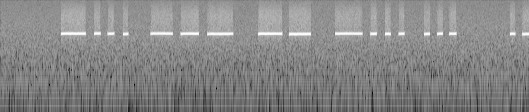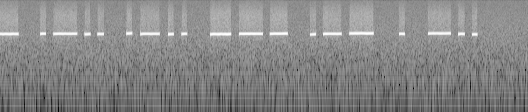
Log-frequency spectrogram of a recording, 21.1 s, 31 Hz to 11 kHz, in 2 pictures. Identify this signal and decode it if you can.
Morse code, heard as a whistle, hand-sent with a straight key, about 9 wpm. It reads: BOMBS ALLOWED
